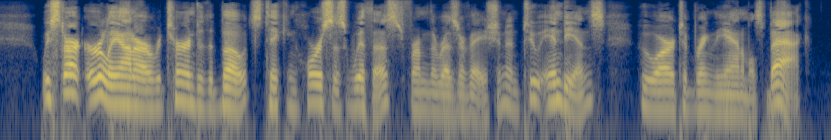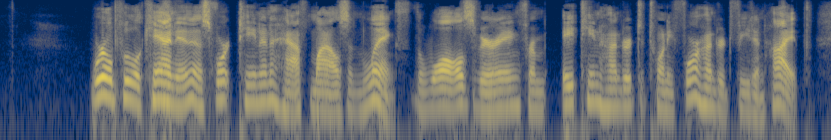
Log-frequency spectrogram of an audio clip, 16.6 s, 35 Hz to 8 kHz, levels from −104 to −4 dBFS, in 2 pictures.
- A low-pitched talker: Yes, low, 125 Hz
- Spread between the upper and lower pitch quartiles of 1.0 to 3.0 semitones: No, average, 4.6 semitones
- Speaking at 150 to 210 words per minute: Yes, average, 160 wpm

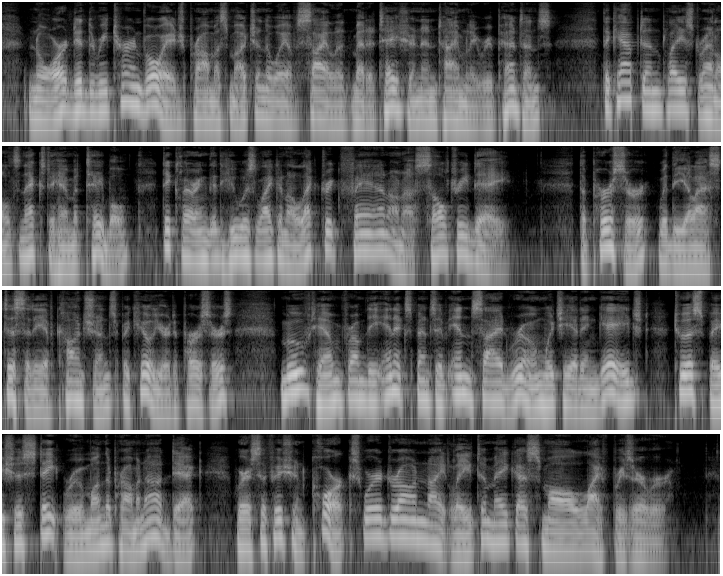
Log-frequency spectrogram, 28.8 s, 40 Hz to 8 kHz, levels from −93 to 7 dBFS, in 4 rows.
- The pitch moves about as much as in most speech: No, wide, 7.0 semitones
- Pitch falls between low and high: No, low, 110 Hz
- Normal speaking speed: Yes, average, 165 wpm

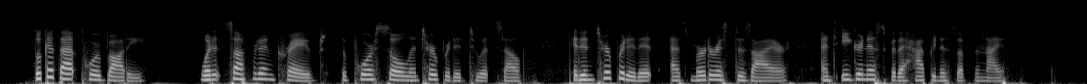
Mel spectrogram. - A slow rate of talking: No, average, 165 wpm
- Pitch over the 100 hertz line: Yes, high, 190 Hz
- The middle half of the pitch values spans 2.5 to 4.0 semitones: No, average, 4.7 semitones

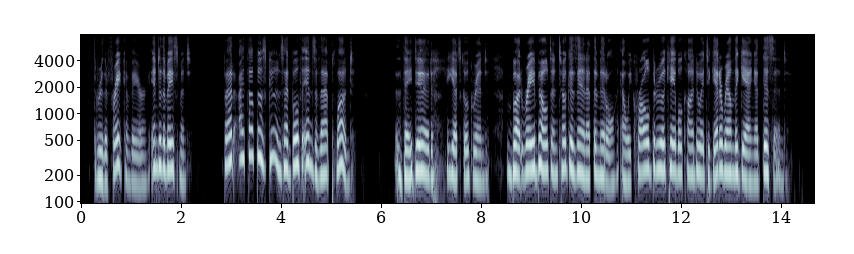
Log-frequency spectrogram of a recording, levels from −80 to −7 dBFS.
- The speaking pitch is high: Yes, high, 210 Hz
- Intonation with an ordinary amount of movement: Yes, average, 3.6 semitones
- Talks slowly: No, average, 190 wpm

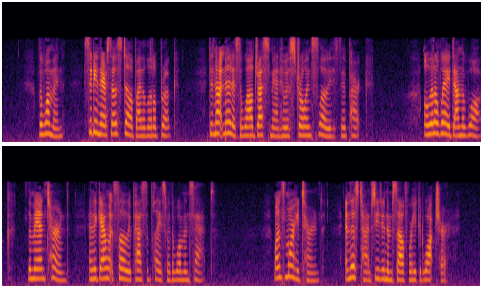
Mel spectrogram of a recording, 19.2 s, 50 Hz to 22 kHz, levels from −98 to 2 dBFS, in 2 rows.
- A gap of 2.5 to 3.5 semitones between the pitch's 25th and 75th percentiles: Yes, average, 2.8 semitones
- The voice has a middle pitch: No, high, 245 Hz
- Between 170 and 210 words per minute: Yes, average, 180 wpm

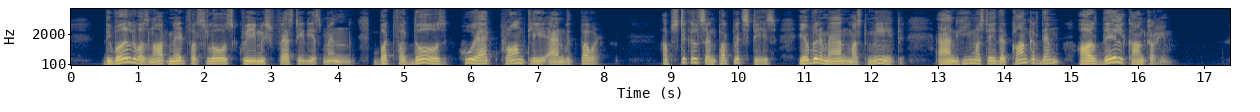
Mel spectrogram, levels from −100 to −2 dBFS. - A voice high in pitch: No, medium, 140 Hz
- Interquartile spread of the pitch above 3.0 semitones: Yes, average, 4.2 semitones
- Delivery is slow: Yes, slow, 130 wpm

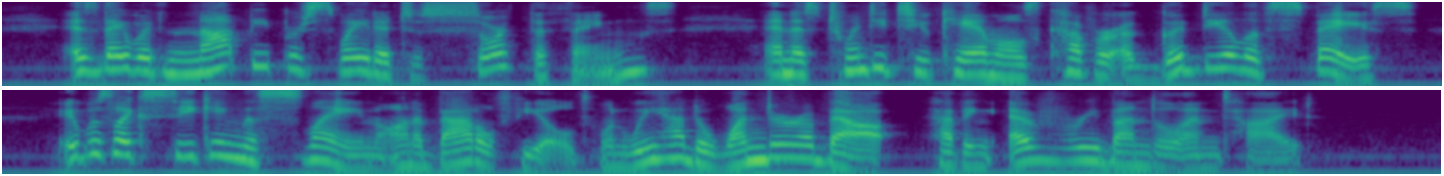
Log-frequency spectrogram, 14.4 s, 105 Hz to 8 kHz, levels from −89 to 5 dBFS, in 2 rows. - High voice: Yes, high, 205 Hz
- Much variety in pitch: Yes, wide, 6.9 semitones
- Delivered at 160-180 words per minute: Yes, average, 165 wpm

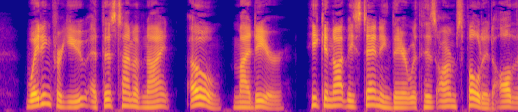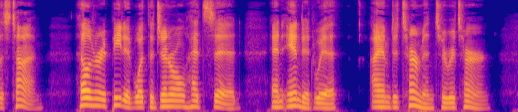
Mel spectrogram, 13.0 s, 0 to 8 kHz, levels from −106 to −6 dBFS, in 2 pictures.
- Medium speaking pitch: Yes, medium, 150 Hz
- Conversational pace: Yes, average, 175 wpm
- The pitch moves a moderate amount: Yes, average, 4.1 semitones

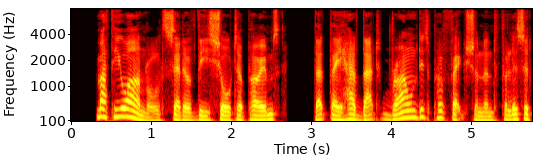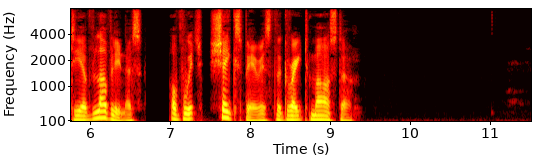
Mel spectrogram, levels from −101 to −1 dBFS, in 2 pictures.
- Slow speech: Yes, slow, 125 wpm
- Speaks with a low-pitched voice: Yes, low, 120 Hz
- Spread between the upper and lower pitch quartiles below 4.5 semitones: No, average, 4.9 semitones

